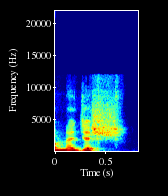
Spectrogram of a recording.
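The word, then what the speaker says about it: نجش: Hari ini kita akan belajar jual beli yang diharamkan, yaitu jual beli najash, nun jim shin ya. Nun jim shin atau najash.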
